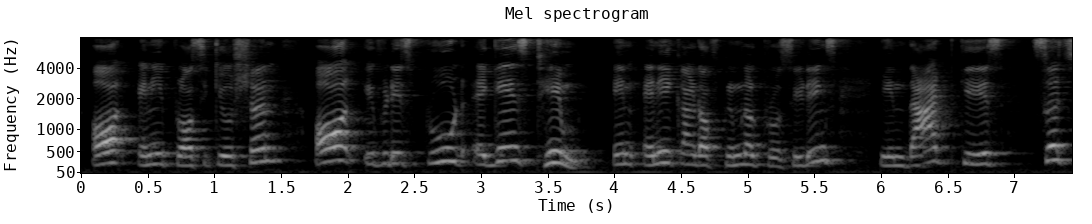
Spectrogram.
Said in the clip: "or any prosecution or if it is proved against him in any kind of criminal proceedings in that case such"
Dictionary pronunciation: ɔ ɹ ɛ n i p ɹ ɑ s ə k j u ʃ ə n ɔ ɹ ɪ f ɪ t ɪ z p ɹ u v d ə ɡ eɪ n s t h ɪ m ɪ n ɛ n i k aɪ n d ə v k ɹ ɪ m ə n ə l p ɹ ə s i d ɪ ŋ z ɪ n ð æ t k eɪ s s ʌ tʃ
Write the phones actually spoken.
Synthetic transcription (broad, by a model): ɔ ɹ ɛ n i p ɹ ɑ s ə k j u ʃ ə n ɔ ɹ ɪ f ɪ t ɪ z p ɹ u v d ə ɡ eɪ n s t h ɪ m ɪ n ɛ n i k aɪ n d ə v k ɹ ɪ m ə n ə l p ɹ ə s i d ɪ ŋ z ɪ n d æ t k eɪ s s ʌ tʃ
